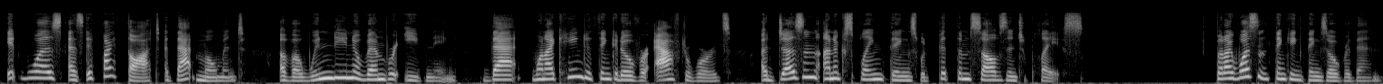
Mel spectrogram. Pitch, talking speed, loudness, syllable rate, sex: 220 Hz, 170 wpm, -22 LUFS, 5.3 syllables/s, female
